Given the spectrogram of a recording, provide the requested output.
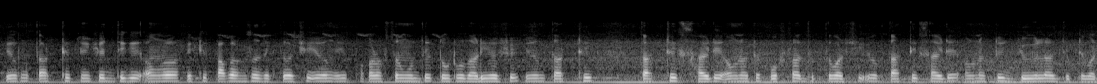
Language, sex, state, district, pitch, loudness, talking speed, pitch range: Bengali, male, West Bengal, Malda, 140 Hz, -20 LUFS, 225 wpm, 135-145 Hz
